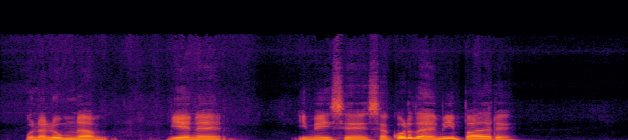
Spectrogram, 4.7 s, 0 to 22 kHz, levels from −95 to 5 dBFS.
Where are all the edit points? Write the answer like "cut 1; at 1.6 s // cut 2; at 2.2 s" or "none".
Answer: none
